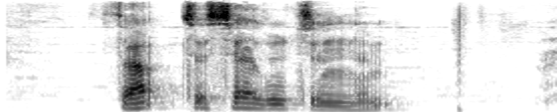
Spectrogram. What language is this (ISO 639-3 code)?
kab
